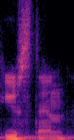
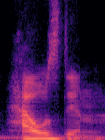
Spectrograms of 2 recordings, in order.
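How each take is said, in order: First: The first syllable sounds like 'hue'. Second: The first syllable sounds like 'house'. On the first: The speaker calls it wrong. "It's not pronounced Houston" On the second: The speaker calls it right. "it's pronounced Housden"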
